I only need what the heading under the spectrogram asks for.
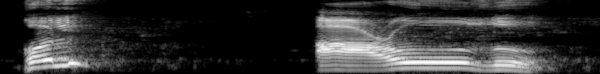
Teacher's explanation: حمزہ منہ کی خالی جگہ سے ادا ہونا ہے، عین حلق کے درمیان سے ادا ہونا ہے۔ جب بھی الف کے اوپر کوئی بھی حرکت آ جائے، زبر زیر پیش، دو زبر دو زیر دو پیش وغیرہ وغیرہ، کوئی بھی سائن آ جائے تو الف حمزہ میں کنورٹ ہوتا ہے، اس لیے ہم اس کو حمزہ کہہ رہے ہیں۔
